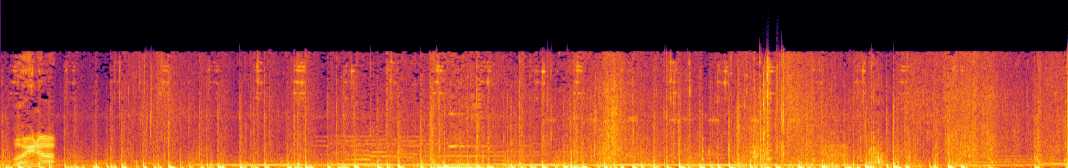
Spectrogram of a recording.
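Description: A horse's hooves thud along at a steady pace.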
